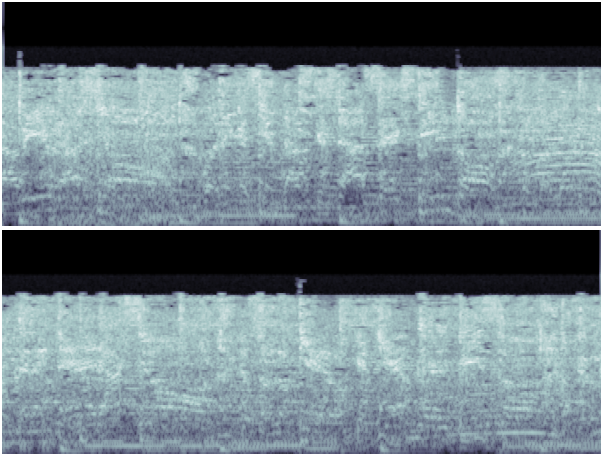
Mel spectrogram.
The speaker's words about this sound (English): Nice truck commercial. I want to share this commercial or this fake commercial.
